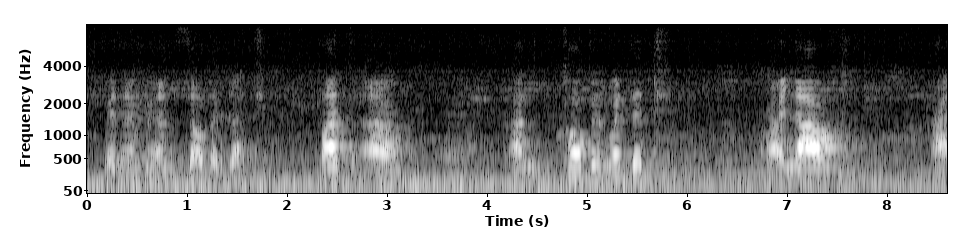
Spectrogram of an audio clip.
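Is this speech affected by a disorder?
Yes: cerebral palsy; uses a lift for transfers.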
